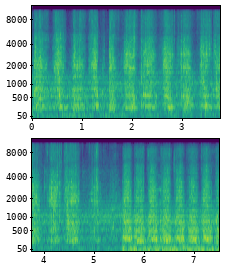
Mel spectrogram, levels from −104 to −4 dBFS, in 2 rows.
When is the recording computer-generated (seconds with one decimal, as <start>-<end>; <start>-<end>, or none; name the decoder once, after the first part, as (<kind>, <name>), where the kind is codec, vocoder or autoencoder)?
1.9-3.6 (codec, SNAC)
